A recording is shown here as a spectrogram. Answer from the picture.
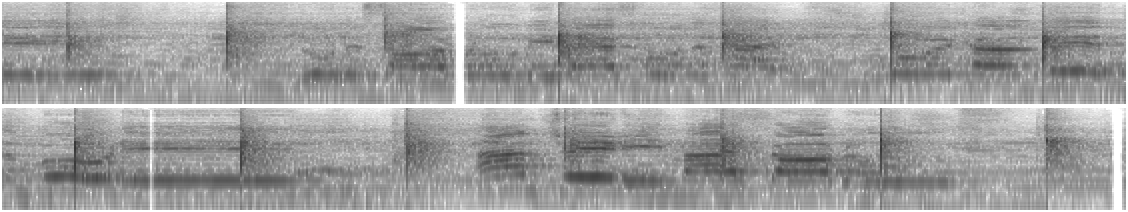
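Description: Upbeat worship song: voices singing a melody over band accompaniment, with a sharp beat about once a second.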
